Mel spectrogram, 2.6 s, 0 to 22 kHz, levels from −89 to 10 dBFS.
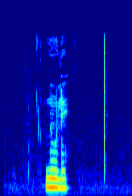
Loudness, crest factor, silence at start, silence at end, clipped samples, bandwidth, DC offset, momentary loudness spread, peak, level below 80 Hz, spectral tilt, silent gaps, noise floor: -22 LUFS; 22 dB; 0.9 s; 1.3 s; under 0.1%; 10.5 kHz; under 0.1%; 17 LU; -6 dBFS; -70 dBFS; -7.5 dB/octave; none; -69 dBFS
